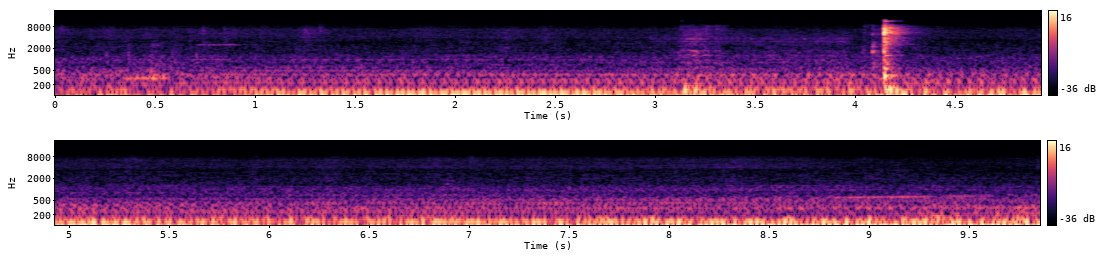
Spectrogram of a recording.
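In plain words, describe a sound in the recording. A train pulls away and its wheels roll and clack over the rails.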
